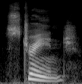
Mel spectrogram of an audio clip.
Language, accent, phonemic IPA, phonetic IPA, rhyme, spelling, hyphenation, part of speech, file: English, US, /stɹeɪnd͡ʒ/, [stɹeɪnd͡ʒ], -eɪndʒ, strange, strange, adjective / verb / noun, En-us-strange.ogg
- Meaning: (adjective) 1. Not normal; odd, unusual, surprising, out of the ordinary, often with a negative connotation 2. Unfamiliar, not yet part of one's experience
